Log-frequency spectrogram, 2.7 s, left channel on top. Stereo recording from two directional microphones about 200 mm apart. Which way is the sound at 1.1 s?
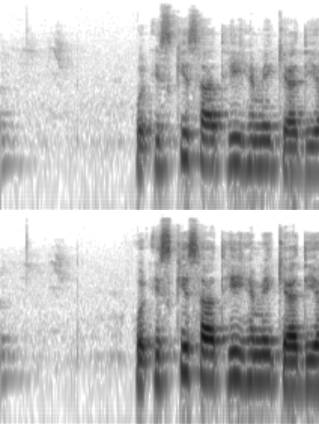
40° right (ahead or behind).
